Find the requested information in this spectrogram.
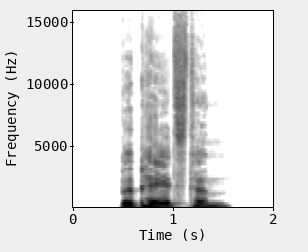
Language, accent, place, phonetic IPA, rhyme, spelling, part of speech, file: German, Germany, Berlin, [bəˈpɛlt͡stəm], -ɛlt͡stəm, bepelztem, adjective, De-bepelztem.ogg
- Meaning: strong dative masculine/neuter singular of bepelzt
